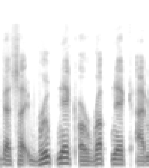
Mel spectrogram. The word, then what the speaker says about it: Rupnik: a group Nick or rupnik I'm not certain how do you pronounce it Chris do you know uh yeah I believe it's rupnik uh rupnik yeah he's a uh he's Slovenian yes from Slovenia and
